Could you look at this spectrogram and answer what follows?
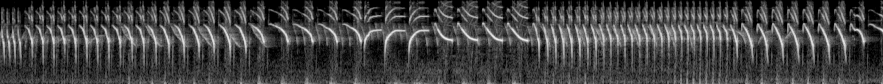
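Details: Extended canary roll in 'gacor ngeroll panjang' style: a fast stream of descending notes slows into wide curved whistles, then speeds into a very rapid high rattle.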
